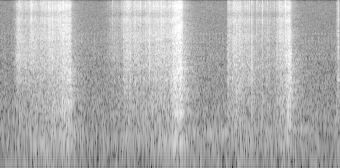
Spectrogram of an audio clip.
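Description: Long black nails scratch across a flat silver glitter-coated sheet. The result is bright, hissing scratching in three long bursts separated by short quiet gaps, with a fourth starting at the end.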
